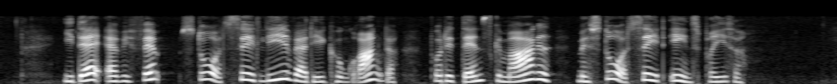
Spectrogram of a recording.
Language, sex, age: Danish, female, 24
